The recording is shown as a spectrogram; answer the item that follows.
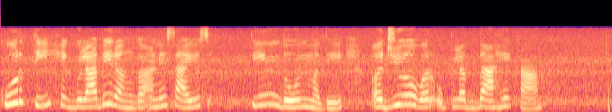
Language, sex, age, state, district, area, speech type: Marathi, female, 45-60, Maharashtra, Thane, rural, read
